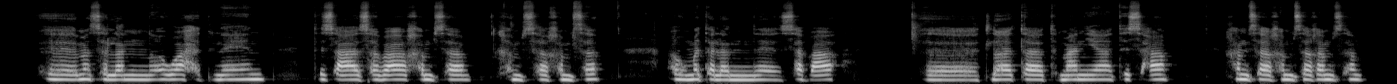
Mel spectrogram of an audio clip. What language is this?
Libyan Arabic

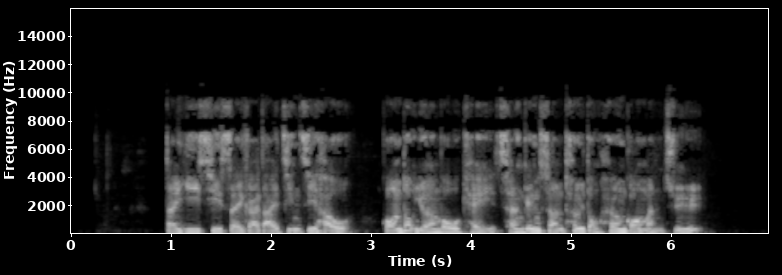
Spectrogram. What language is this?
Cantonese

